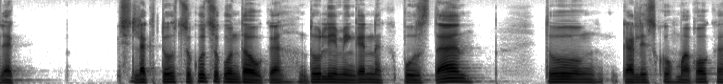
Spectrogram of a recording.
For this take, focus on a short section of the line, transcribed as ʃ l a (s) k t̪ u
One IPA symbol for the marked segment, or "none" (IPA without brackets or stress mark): none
